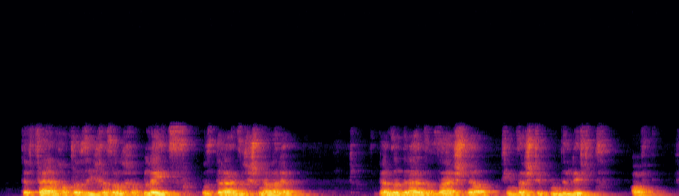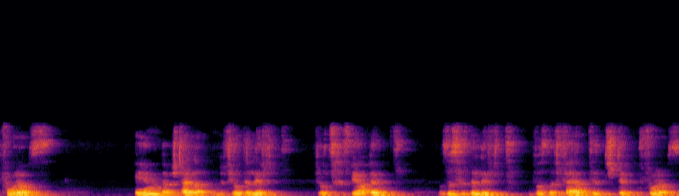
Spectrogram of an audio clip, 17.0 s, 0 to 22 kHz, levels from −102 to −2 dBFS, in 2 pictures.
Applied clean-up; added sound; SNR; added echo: none; none; none; reverberation time 0.5 s.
